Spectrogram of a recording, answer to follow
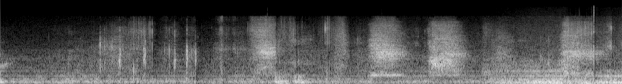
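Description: Brush stirring and scraping leather dye and primer together on a plastic palette. It gives a series of short scratchy swishes, about half a second apart, in the second half.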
